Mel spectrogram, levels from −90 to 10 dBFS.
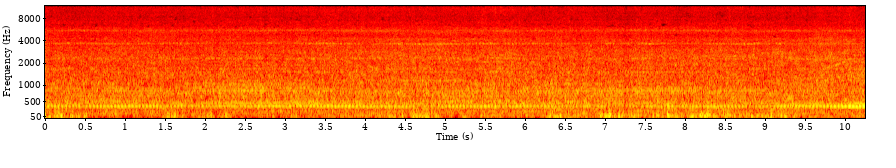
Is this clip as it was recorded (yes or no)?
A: no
